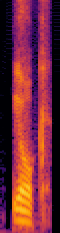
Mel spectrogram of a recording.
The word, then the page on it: york: British English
